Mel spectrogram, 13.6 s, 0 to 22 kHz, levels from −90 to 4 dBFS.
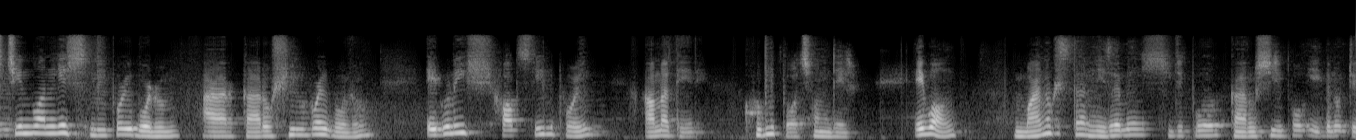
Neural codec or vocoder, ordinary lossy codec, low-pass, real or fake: codec, 16 kHz, 0.5 kbps, X-Codec, HuBERT features, trained on general audio; none; none; fake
